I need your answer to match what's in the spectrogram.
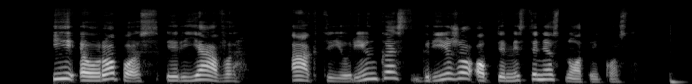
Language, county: Lithuanian, Kaunas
